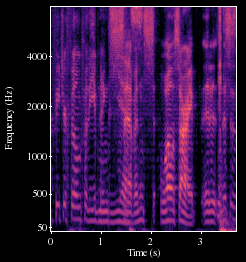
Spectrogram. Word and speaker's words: Se7en: pronounced seven in.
